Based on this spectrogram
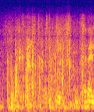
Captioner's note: men struggling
